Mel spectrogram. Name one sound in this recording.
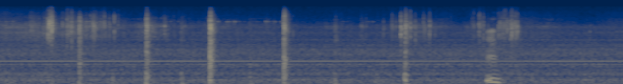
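Plastic wrapping crinkles and clicks close by.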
